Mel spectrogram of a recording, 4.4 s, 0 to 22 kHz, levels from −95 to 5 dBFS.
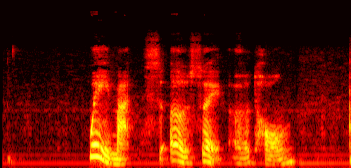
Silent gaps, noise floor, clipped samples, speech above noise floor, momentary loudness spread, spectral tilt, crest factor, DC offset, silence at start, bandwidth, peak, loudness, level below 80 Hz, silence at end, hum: none; -59 dBFS; under 0.1%; 38 dB; 17 LU; -7 dB/octave; 20 dB; under 0.1%; 0.1 s; 7.4 kHz; -2 dBFS; -21 LUFS; -60 dBFS; 0 s; none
